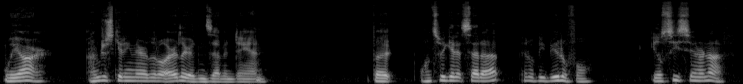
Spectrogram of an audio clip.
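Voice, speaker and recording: A man's voice: fairly high pitch, brisk, dry recording, natural voice. A young man acting as an easygoing, casual friend in a horror audio drama. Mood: warm, sleepy. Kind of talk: naturalistic audio drama dialogue.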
